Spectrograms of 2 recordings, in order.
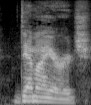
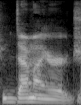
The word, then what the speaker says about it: Demiurge: Demiurge. – Demiurge.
